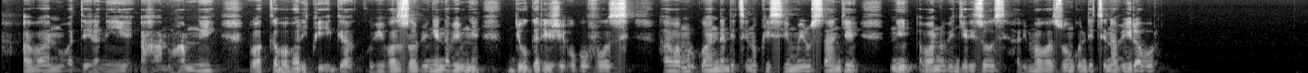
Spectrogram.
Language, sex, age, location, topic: Kinyarwanda, male, 25-35, Huye, health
